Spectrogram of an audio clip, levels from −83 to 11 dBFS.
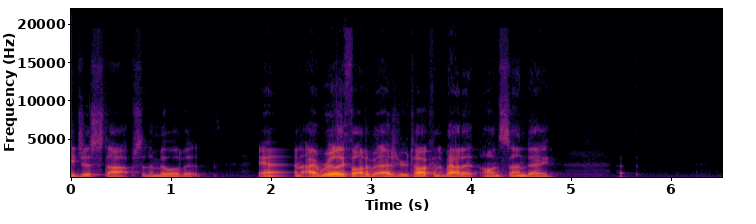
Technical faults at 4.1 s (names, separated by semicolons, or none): overlap-add ripple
